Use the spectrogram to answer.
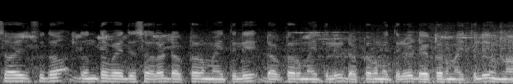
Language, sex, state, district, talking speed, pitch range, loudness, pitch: Telugu, male, Andhra Pradesh, Sri Satya Sai, 150 wpm, 125-140 Hz, -16 LUFS, 130 Hz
